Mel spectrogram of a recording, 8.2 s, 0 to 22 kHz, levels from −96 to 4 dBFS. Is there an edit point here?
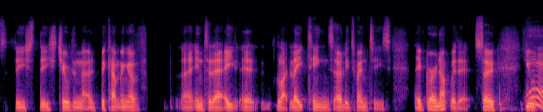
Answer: no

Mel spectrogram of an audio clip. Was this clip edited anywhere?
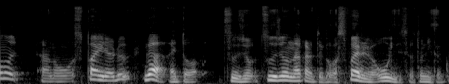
yes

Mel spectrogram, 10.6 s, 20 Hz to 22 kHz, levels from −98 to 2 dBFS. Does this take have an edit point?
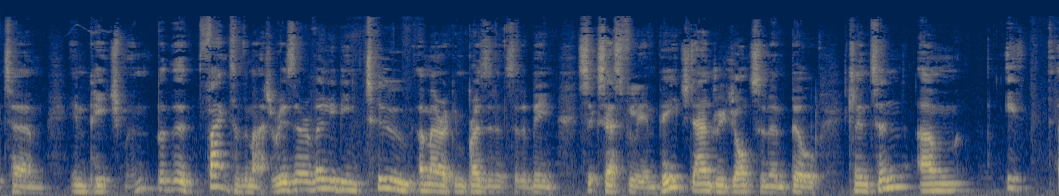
no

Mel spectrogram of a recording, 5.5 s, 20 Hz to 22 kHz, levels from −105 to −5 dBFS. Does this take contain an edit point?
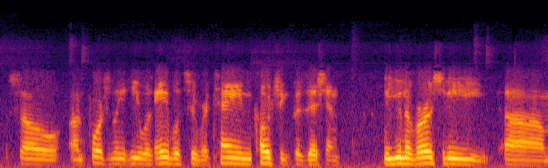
yes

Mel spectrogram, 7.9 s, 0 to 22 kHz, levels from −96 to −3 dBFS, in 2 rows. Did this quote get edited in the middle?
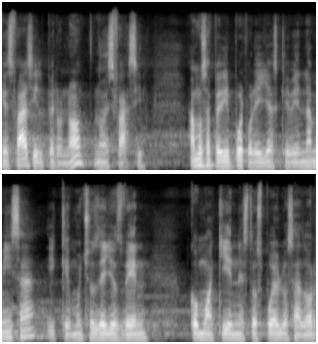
yes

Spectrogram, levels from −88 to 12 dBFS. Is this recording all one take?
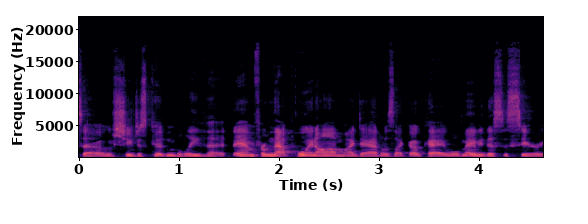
yes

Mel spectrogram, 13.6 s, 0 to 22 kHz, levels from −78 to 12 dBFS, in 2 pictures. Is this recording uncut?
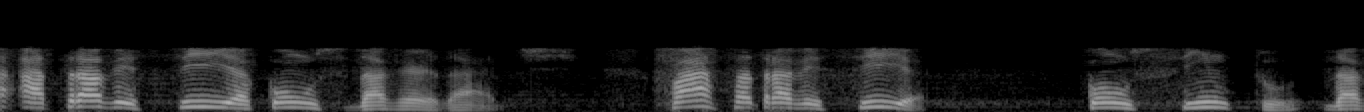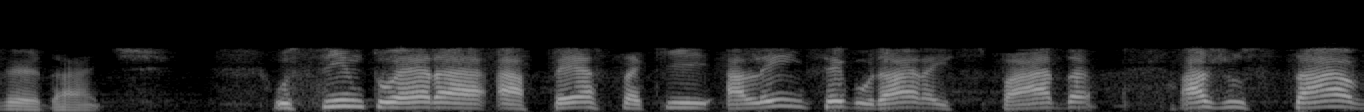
no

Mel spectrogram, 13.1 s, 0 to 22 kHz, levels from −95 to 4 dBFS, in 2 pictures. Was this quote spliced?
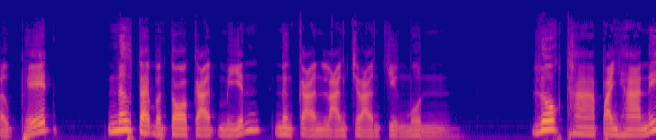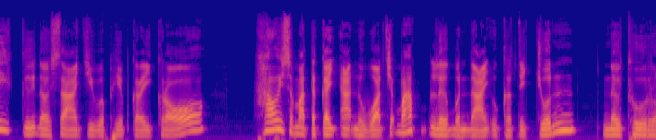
no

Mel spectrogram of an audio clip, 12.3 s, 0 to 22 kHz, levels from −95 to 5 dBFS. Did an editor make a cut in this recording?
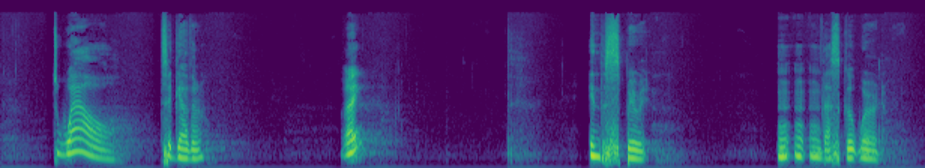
no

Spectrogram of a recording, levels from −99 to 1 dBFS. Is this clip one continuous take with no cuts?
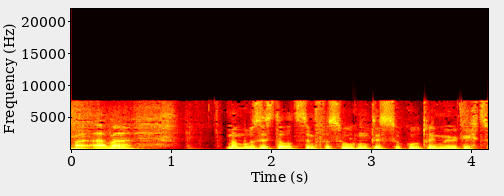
no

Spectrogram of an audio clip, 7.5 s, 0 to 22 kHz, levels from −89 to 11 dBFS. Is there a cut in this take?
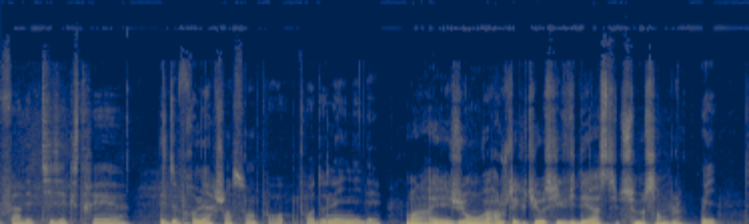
no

